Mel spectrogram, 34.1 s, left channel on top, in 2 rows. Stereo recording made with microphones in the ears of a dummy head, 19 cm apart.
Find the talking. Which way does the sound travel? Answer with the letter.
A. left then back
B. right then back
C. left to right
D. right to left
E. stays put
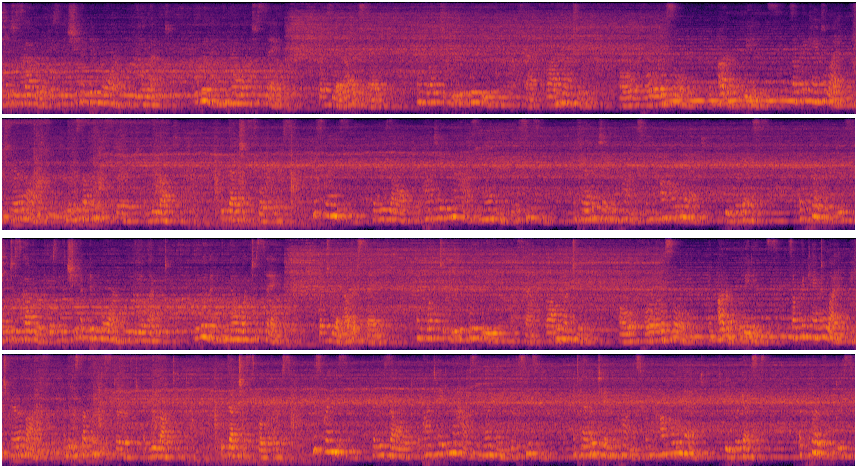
E.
